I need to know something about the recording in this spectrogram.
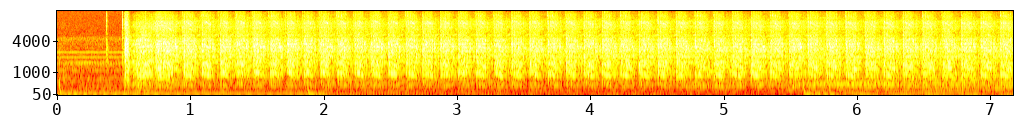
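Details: Exocet cranking fast and steady at about 3.5 beats a second, never firing. Owner suspects a stuck-open fuel injector, after pulling the plugs and disconnecting a fuel line. A fouled plug or the unplugged MAP sensor is also considered.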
